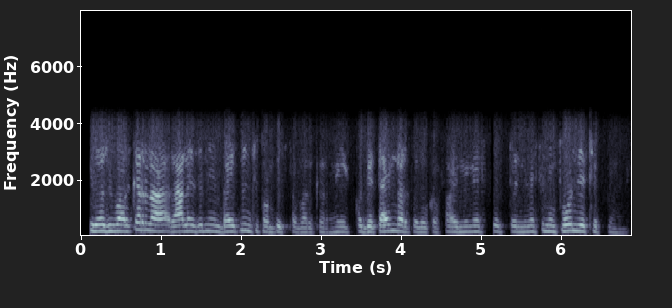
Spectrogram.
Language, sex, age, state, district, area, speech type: Telugu, male, 18-30, Telangana, Ranga Reddy, urban, conversation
